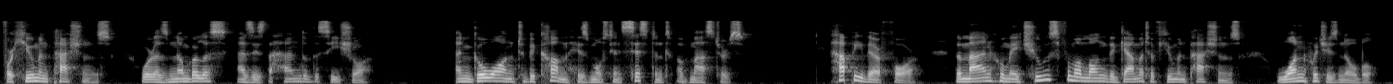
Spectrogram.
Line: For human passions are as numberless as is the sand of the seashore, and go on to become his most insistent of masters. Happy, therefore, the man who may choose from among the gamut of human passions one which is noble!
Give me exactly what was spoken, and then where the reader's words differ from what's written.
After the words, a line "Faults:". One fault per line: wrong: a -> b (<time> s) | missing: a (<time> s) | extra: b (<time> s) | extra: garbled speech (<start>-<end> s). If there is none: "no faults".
For human passions were as numberless as is the hand of the seashore, and go on to become his most insistent of masters. Happy, therefore, the man who may choose from among the gamut of human passions one which is noble!
Faults:
wrong: are -> were (1.4 s)
wrong: sand -> hand (2.8 s)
